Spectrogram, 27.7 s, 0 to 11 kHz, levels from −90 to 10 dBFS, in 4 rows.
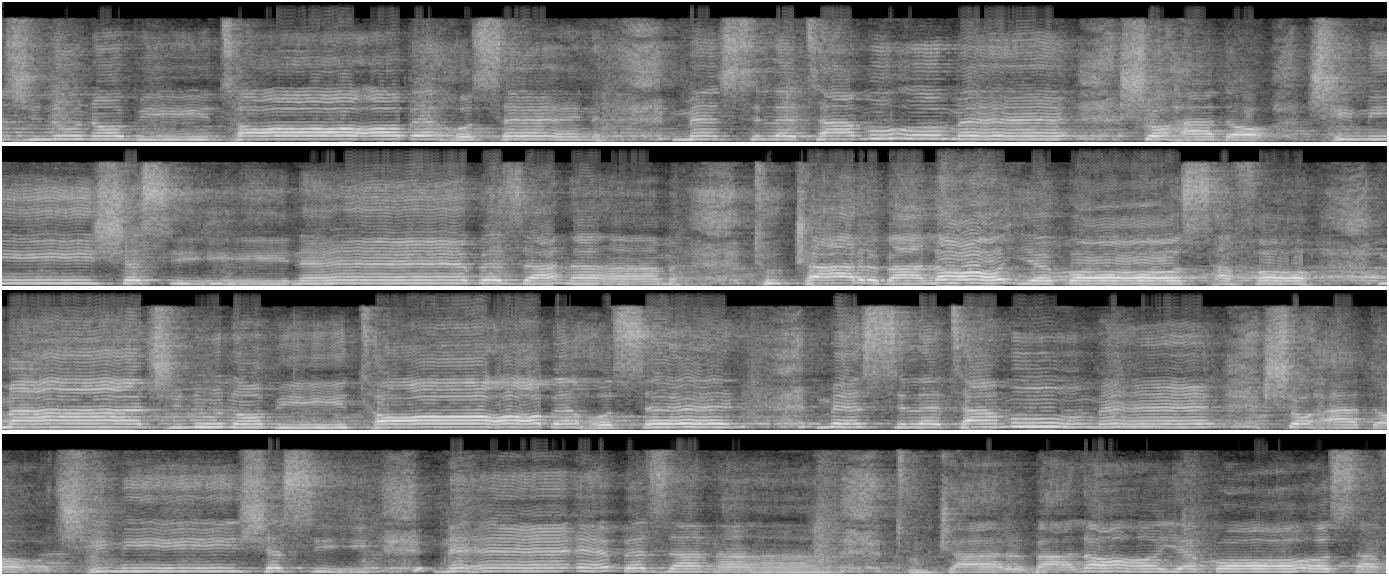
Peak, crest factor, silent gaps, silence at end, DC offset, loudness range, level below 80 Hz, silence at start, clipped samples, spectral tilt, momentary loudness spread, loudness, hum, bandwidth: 0 dBFS; 10 dB; none; 0 s; under 0.1%; 6 LU; -50 dBFS; 0 s; 2%; -2.5 dB/octave; 8 LU; -10 LUFS; none; 11 kHz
